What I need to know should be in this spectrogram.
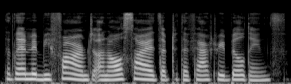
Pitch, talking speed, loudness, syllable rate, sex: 220 Hz, 270 wpm, -16 LUFS, 6.5 syllables/s, female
